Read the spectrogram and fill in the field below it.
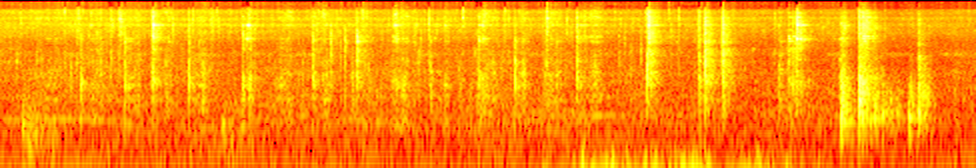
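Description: Spoon scraping and clinking against a pot while coconut milk is stirred into cooked cassava for Kerala-style paal kappa, a steady run of close, repeated scrapes and knocks with a faint sizzle beneath, no talk.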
